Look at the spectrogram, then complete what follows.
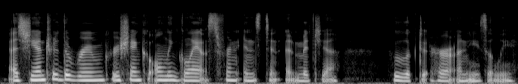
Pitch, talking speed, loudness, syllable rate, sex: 185 Hz, 210 wpm, -19 LUFS, 6.9 syllables/s, female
